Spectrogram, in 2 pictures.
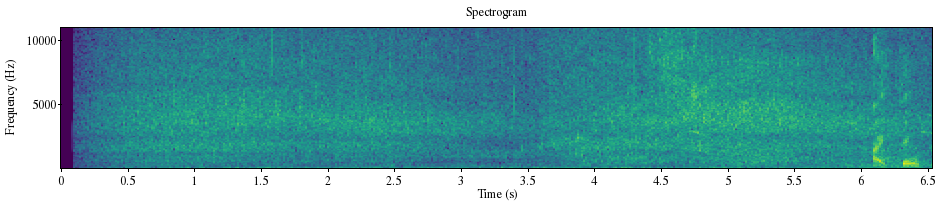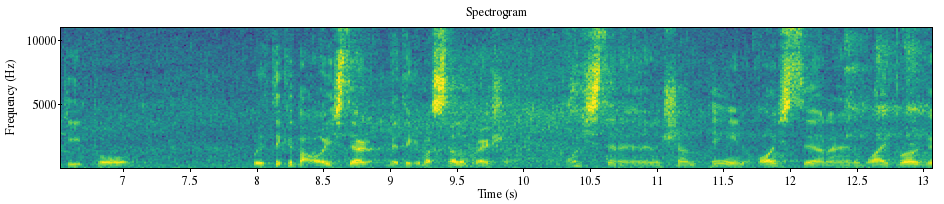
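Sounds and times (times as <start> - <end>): ocean surf: 0.1 - 13.0.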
